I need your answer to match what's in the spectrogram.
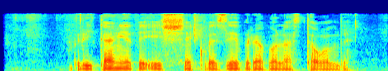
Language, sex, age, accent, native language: Uzbek, male, 18-24, Qashqadaryo, Uzbek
